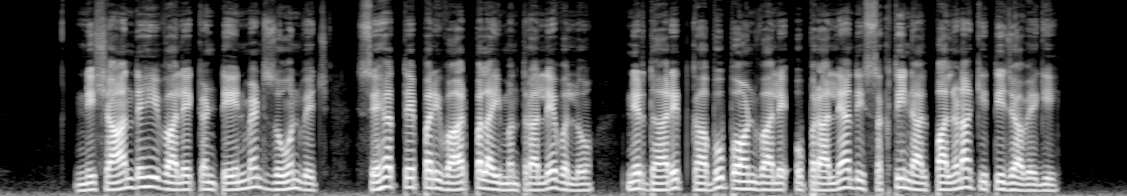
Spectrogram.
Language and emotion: Punjabi, neutral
